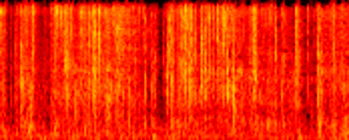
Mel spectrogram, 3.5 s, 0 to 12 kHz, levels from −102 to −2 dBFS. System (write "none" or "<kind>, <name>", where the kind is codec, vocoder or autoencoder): none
